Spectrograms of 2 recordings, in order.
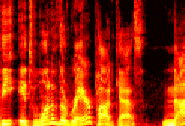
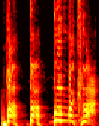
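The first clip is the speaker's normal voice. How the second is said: put-on Caribbean accent; 12 semitones higher than usual. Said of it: "Can you do a Trinidad, like, accent".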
